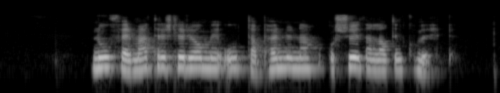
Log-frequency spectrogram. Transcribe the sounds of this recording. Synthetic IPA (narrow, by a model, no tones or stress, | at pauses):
nufɛɾmaːt̪ɾɪslʏɾjoːwmɪʔuːt̪awpʰœnːʏnaɔɣsʏːðanlaːwt̪ɪnkʰɔːmʏhp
